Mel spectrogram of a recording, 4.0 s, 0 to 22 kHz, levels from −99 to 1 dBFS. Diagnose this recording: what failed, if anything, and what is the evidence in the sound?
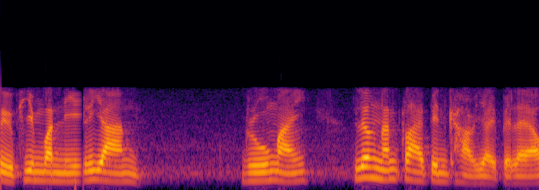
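Network stage: packet loss with pitch repetition from 0.56 to 0.62 s, a 60 ms gap that fits three 20 ms packets. The receiver looped the last pitch period, heard as a brief held buzz. A spectrogram shows frozen, flat harmonics fading out, and the waveform shows identical shrinking cycles.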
